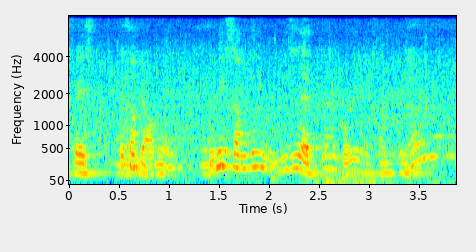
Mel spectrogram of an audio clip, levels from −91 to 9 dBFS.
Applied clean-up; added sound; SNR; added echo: none; Stream; 12 dB; none.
